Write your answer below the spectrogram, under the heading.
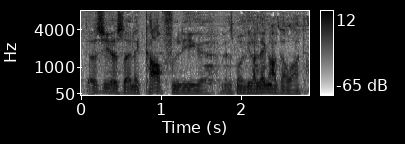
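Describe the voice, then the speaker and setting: An actor playing a middle-aged East German working-class angler, blunt, folksy and grumbling, in a naturalistic radio play. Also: male voice, lowish voice, fairly quick, soft background music, lightly acted. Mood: gruff, sardonic.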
